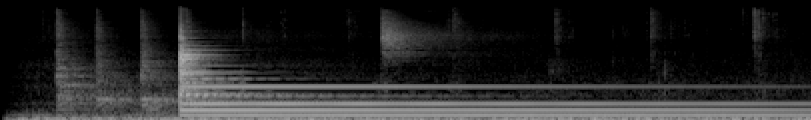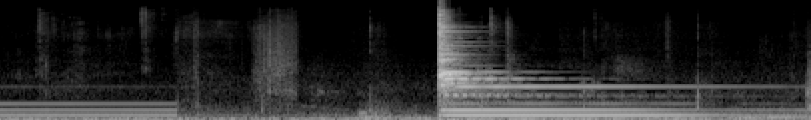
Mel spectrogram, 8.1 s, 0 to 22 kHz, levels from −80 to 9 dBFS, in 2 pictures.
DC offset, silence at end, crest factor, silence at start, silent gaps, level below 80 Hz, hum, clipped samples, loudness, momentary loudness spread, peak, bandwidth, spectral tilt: under 0.1%; 0 s; 22 dB; 0.05 s; none; -34 dBFS; none; under 0.1%; -19 LUFS; 23 LU; 0 dBFS; 17 kHz; -3 dB/octave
